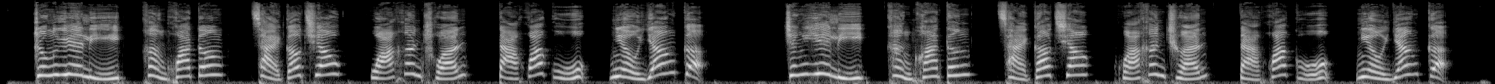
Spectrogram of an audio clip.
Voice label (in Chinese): 女 男童女童模仿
